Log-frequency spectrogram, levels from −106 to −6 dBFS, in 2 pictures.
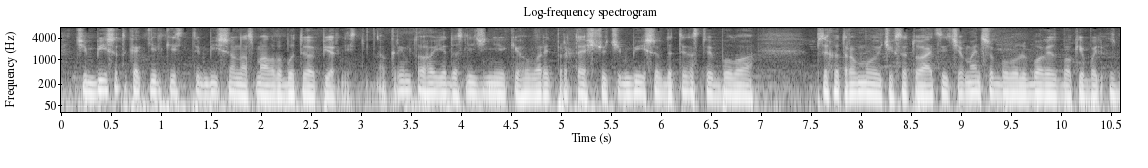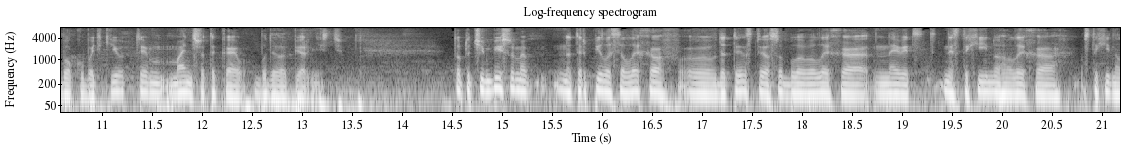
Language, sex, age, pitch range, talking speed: Ukrainian, male, 40-59, 95-110 Hz, 155 wpm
